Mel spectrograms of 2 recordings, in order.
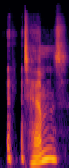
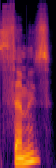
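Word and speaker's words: Thames: idea of boys in the river and you pronounced it TS TS yes not thems not F and not leester Square okay yes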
